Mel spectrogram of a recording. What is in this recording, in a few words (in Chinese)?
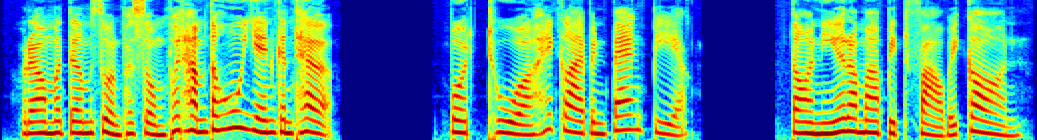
泰语女-干音-甜美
